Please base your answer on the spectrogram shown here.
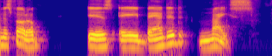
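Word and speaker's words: gneiss: photo is a banded nice now nice is spelled g-n-e-i-s-s the bands are made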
